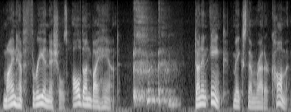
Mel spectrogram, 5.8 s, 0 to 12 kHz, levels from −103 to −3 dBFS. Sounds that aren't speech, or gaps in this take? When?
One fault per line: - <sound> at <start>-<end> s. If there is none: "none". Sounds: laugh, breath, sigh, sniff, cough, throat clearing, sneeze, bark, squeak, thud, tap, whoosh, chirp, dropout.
- cough at 2.6-3.6 s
